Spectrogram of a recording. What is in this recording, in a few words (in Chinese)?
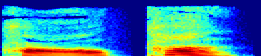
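"hao3 kan4" Chinese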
